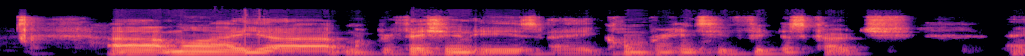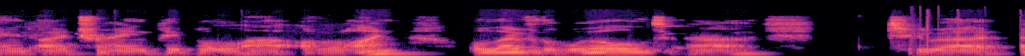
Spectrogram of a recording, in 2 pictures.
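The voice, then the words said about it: Australian English accent. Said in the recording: “obviously from my accent, I'm not from around your parts. I'm from Australia originally”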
